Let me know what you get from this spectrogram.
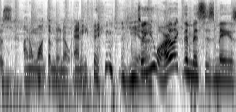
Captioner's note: laugh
